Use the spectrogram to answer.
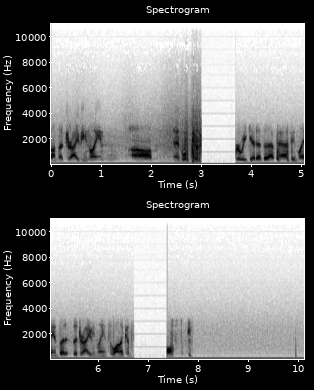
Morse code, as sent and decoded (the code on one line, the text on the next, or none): none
